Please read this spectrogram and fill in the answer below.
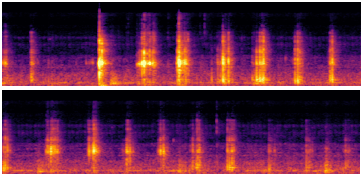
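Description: Chewing a bite of dry Belaya Gora (White Mountain) edible white clay: a steady run of crisp crunches, somewhat under two a second, loudest about a second and a half in and growing fainter as the bite is ground down.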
